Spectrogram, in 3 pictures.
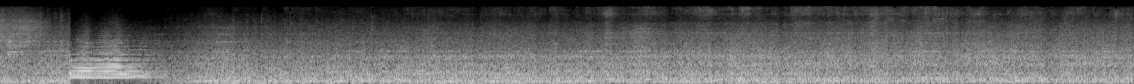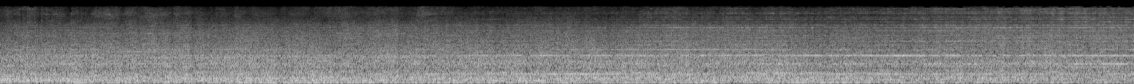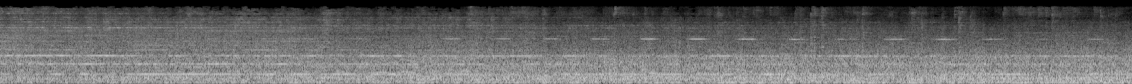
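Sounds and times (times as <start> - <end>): freight train wheels rumbling: 0.0 - 34.0
high wheel squeal: 15.7 - 34.0.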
